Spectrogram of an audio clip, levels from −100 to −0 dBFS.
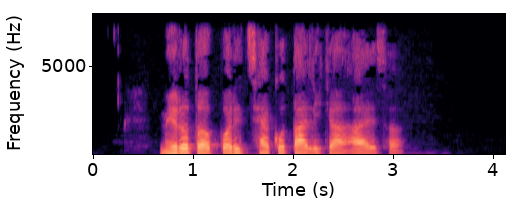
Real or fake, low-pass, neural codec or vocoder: real; 7.2 kHz; none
